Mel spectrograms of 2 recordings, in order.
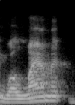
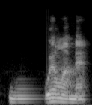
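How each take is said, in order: First: The name ends rhyming with 'damn it'. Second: The name ends sounding like 'met'. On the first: The speaker calls it right. "Just say Willamette, damn it" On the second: The speaker calls it wrong. "never say Willamette"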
